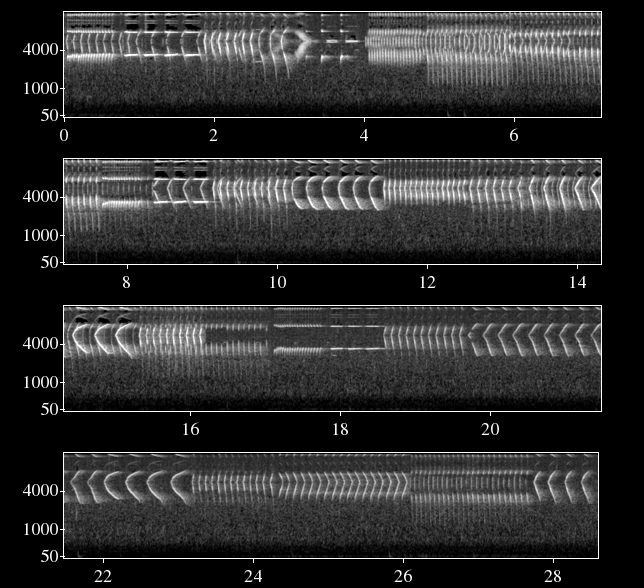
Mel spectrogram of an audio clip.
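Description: Songbirds singing: fast runs of high chirps, each note sweeping downward, repeated as quick trills. It gets quieter about sixteen seconds in.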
